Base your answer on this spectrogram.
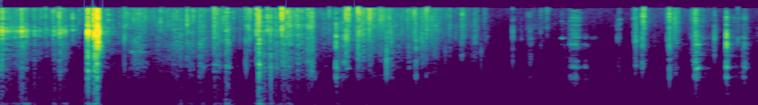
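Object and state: Bar soap being scraped.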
